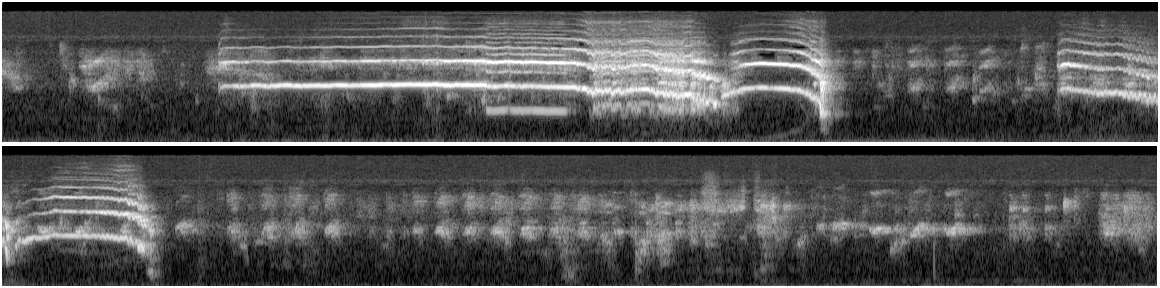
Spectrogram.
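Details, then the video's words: Grey Persian cat indoors making a chicken-like voice: a long, high, steady squeal, then two arching calls that swoop down and back up, followed by softer, fainter chirps. "GREY PERSIAN CAT MAKES CHICKEN VOICED"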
